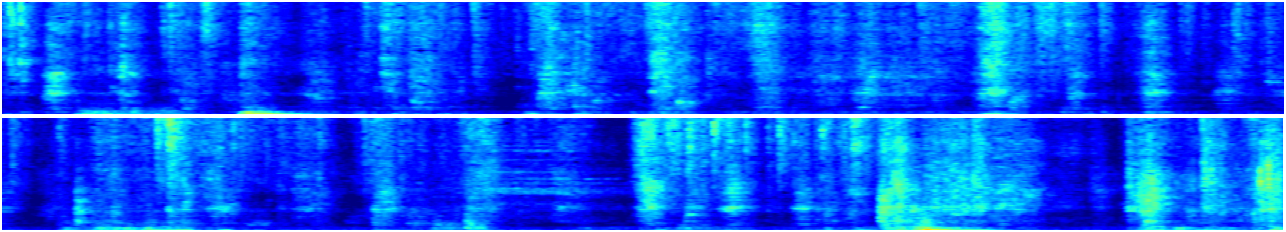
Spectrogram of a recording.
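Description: Shih Tzu dogs vocalising at play, short whimpers and yaps at intervals, the loudest about eleven seconds in.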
